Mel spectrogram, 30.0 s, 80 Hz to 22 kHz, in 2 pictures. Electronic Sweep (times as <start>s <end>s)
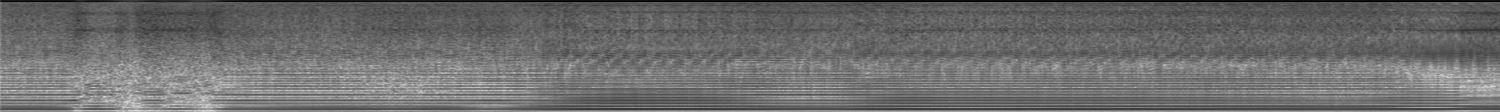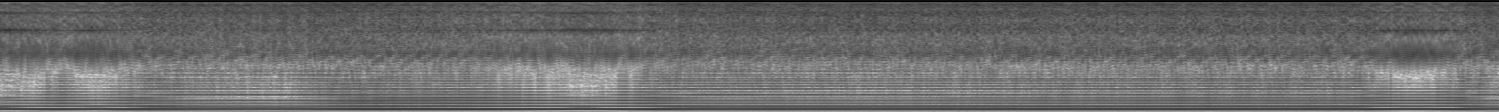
0.0s 5.4s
